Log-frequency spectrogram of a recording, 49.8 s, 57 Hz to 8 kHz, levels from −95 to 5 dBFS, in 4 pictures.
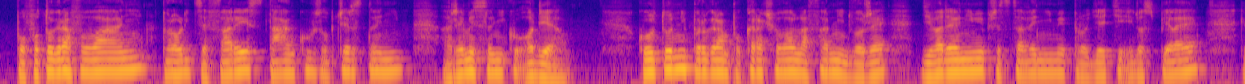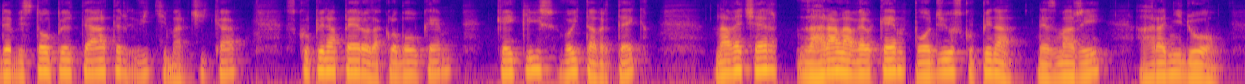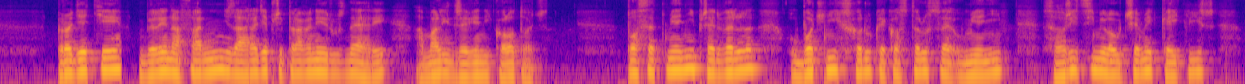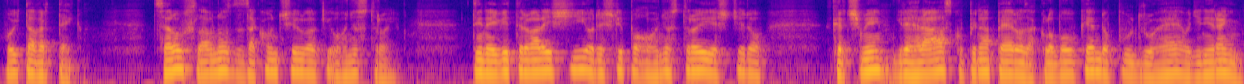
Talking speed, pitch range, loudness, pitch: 120 wpm, 105-125 Hz, -22 LUFS, 115 Hz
